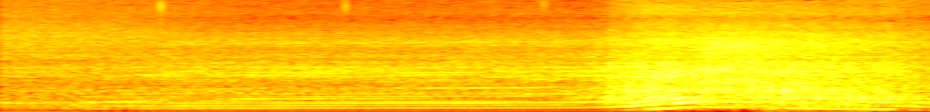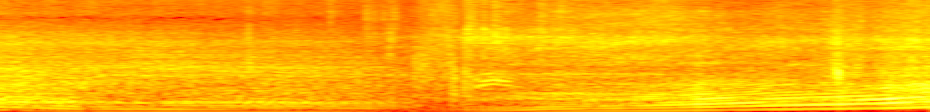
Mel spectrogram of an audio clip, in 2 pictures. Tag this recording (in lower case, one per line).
crackle
scratch
rattle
